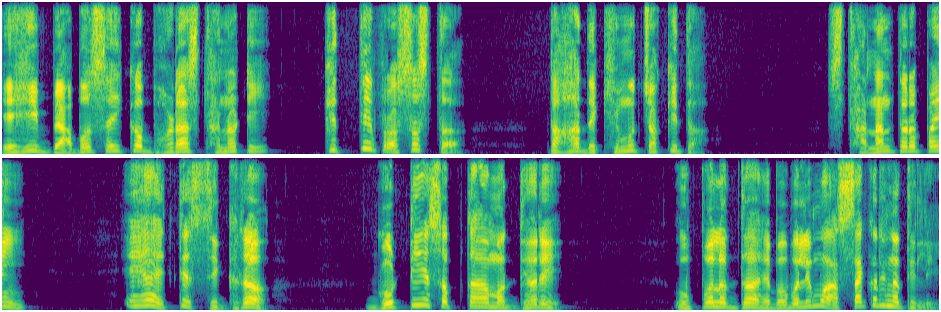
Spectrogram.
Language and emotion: Odia, surprised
